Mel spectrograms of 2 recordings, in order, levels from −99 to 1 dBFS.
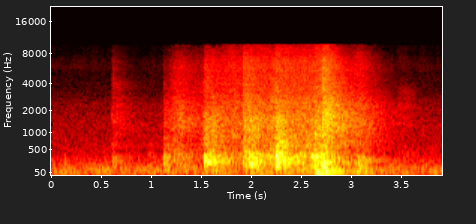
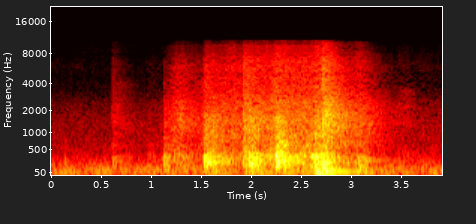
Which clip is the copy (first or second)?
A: first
